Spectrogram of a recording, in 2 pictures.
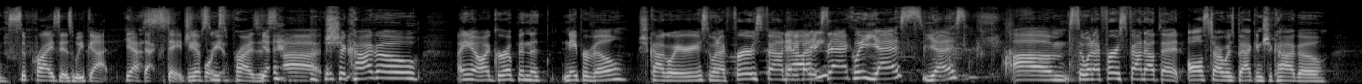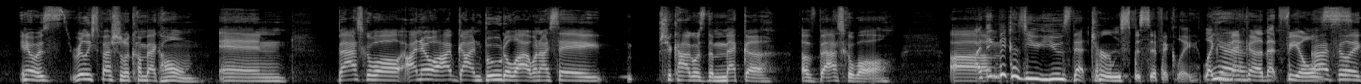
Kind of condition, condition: setting, busy venue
